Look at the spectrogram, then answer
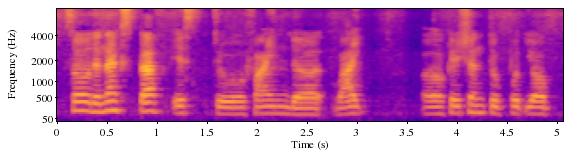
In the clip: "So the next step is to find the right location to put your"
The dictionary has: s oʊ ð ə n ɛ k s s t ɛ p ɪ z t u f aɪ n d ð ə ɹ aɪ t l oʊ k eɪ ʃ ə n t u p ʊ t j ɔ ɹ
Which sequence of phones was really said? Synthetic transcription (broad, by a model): s oʊ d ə n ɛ k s s t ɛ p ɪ s t u f aɪ n d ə w aɪ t l oʊ k eɪ ʃ ə n t u p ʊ t j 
